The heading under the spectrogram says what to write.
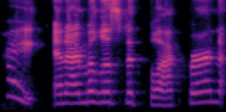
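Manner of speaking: ordinary delivery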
